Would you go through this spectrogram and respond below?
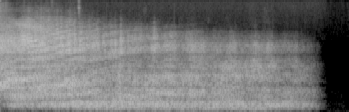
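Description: A Royal Air Force Hawker Hunter jet passes with a broad, steady roar, loud and constant before cutting off abruptly near the end; no voices.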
